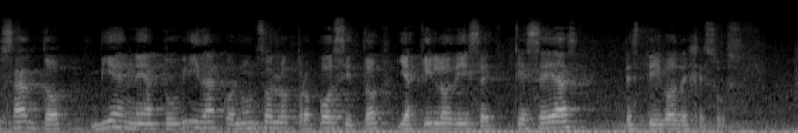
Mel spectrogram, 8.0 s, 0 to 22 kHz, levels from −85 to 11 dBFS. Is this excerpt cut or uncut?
uncut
